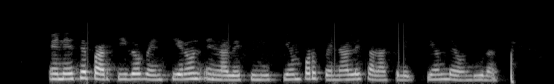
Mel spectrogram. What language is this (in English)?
Spanish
